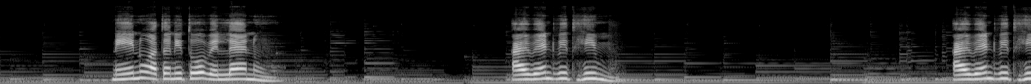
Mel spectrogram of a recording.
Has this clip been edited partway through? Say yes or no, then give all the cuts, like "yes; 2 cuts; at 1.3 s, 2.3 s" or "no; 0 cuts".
yes; 5 cuts; at 1.1 s, 2.8 s, 5.1 s, 6.9 s, 9.5 s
